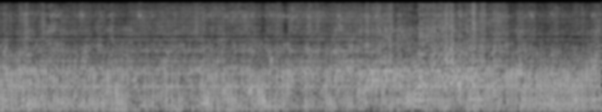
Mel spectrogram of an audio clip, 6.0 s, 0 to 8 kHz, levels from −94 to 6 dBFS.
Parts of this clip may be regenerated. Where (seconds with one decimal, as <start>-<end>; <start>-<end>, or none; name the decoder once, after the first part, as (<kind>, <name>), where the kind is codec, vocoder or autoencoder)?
0.0-6.0 (vocoder, HiFi-GAN)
